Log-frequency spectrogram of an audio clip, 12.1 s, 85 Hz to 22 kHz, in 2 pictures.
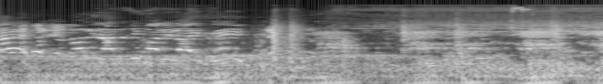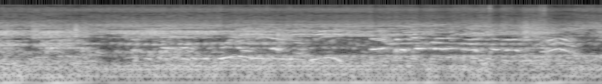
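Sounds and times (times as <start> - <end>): diesel engine running: 0.0 - 12.0.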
